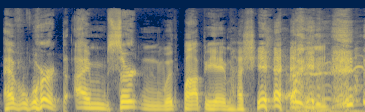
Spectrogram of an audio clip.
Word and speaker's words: papier-mâché: No way has anyone ever pronounced it like. – It's French. It's like a French word. – Yeah. – Papier-mâché. – Paper mâché. Sorry, I'll pronounce it your way. – Let me get it down to Sarah Squirm style. – Paper mâché. – It's papier-mâché. – It's papier-mâché.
